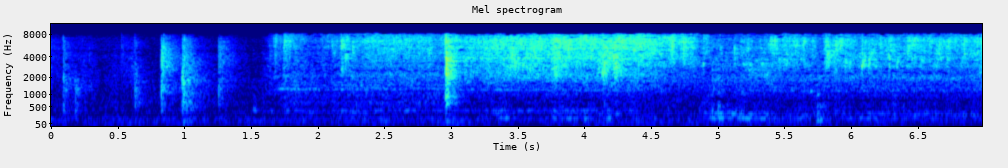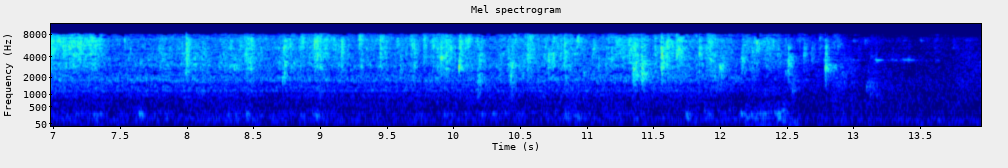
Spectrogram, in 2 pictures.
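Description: Kitchen tap running into a sink, a steady rush of water that starts about two seconds in and is shut off near the end. A sharp knock sounds about three seconds in.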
